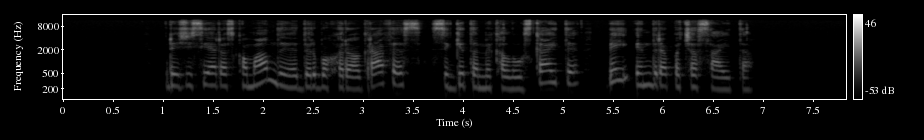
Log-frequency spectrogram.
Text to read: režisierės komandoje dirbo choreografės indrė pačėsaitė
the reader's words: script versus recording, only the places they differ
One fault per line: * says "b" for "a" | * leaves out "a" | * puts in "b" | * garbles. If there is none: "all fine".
* puts in "sigita mikalauskaitė bei"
